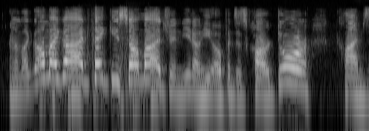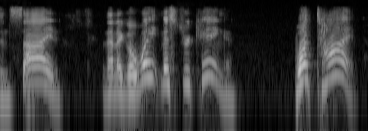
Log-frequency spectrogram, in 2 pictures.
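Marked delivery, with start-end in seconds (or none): 0.4-1.7 very high, louder gushing thanks; thrilled fan gushing thanks; overjoyed thanks. Retold or imitated. 5.0-7.2 high, pressing call-out; eager question. Retold or imitated. Chasing celebrity for time.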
